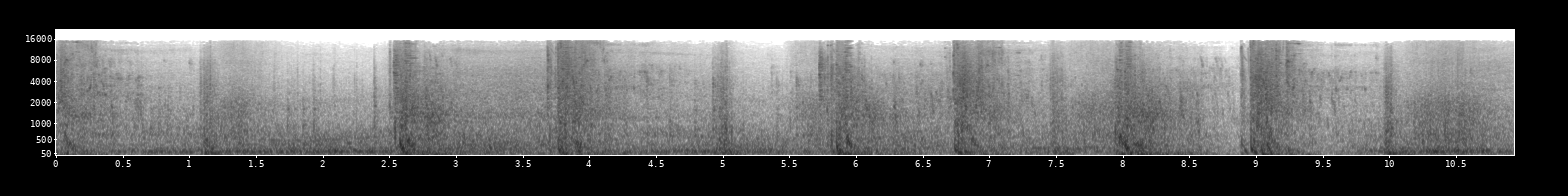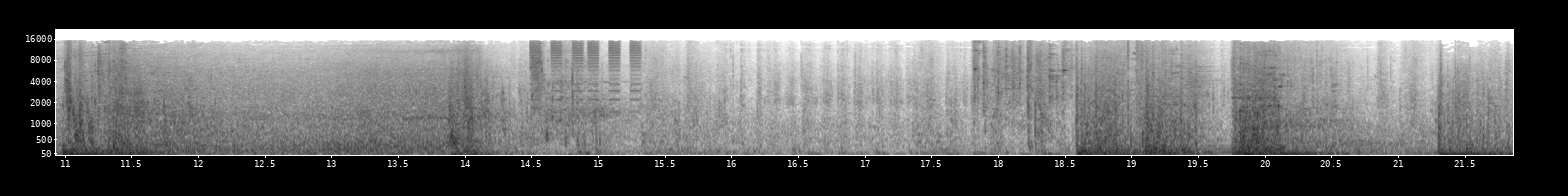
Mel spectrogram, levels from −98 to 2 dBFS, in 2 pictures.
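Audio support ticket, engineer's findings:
No audible faults found; no findings to log for this ticket.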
